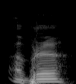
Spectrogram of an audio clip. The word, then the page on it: abrv: Apatani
